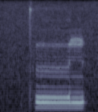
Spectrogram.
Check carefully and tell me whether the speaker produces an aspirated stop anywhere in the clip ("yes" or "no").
yes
